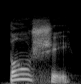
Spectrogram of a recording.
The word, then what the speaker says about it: pencher: Pencher. Okay, remember, E-N nasal, pen, pencher. Okay, C and H together will produce the sound sh.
